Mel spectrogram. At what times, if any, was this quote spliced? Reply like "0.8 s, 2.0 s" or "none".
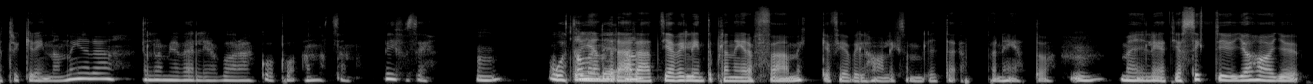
10.6 s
